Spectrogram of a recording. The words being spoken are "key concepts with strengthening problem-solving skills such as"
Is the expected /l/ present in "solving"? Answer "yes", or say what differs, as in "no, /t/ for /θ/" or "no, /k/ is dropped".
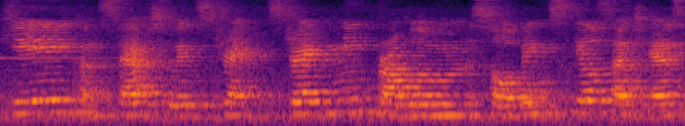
yes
